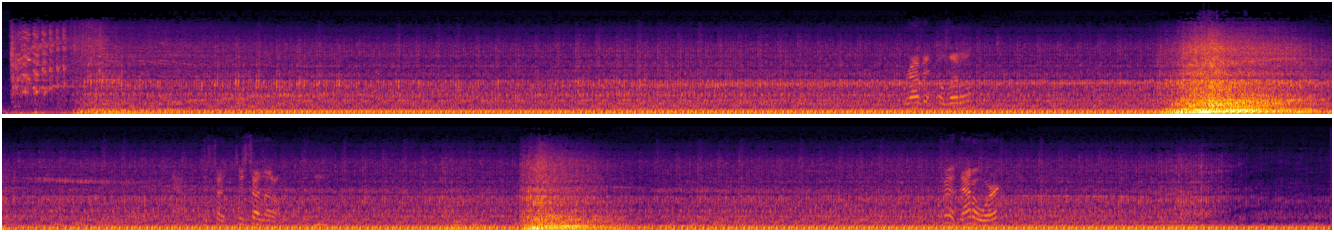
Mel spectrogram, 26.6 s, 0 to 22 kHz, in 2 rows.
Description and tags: Diesel Start-Idle-Revs MZ000004
Ford F350 highly modified diesel engine with after-market turbo
Starts, idles, revs some background talking/directing
Recorded with Marantz PMD660 & Sennheiser e835 Mic
Diesel, exhaust, Truck, Tuned, Turbo, Turbo-diesel, Whistle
